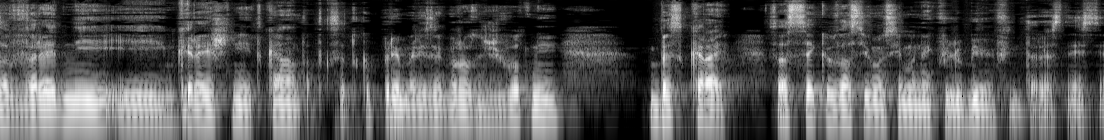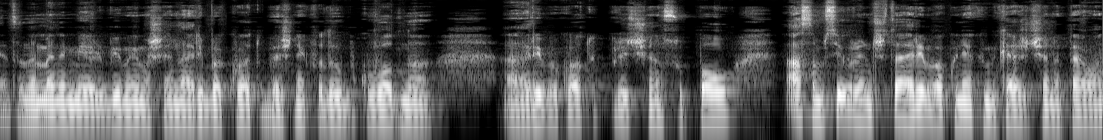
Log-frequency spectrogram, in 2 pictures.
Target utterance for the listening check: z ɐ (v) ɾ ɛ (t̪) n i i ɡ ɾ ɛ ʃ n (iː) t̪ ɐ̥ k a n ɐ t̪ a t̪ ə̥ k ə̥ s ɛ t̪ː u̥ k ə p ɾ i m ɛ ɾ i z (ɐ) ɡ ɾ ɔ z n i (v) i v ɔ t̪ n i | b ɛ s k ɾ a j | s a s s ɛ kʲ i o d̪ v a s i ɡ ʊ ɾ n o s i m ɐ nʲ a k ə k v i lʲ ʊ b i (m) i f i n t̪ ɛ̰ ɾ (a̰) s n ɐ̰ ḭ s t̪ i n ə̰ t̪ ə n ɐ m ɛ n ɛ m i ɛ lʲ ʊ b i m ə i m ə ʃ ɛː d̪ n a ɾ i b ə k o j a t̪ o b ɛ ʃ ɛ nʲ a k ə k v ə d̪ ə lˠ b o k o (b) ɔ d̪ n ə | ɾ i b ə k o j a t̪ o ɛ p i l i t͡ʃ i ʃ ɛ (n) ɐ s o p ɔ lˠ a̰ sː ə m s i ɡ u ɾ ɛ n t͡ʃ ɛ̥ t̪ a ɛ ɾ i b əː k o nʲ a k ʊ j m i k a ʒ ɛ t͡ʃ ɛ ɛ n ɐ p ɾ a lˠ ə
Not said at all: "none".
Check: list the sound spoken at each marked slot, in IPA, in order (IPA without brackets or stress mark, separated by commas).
v, d̪, iː, ɐ, ʒ, m, ɛ̰, v, n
